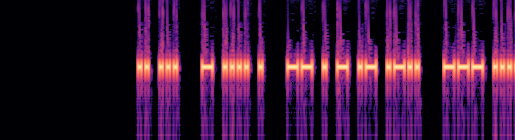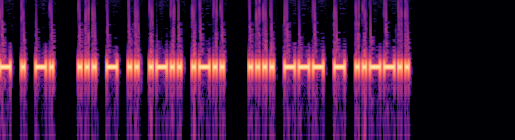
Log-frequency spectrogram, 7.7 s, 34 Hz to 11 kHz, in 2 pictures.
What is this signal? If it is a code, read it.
Morse code, heard as a keyed tone, about 41 wpm, 700 Hz. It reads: IS THE METAL OVEN STILL HOT?
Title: Sentences from Top 1000 Words - Review Part 6 - 45wpm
